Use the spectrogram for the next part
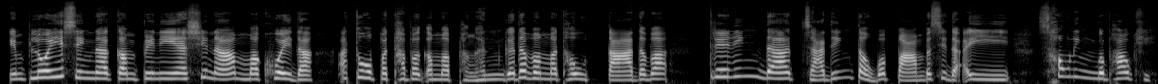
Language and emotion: Manipuri, angry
